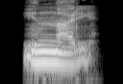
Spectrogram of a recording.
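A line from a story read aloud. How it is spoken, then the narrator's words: Growling. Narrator (Russian): прорычал Юмей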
